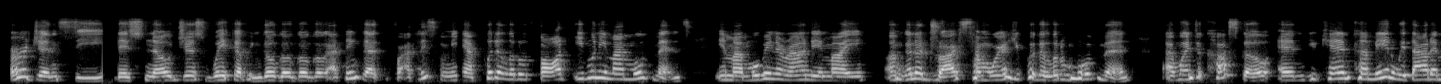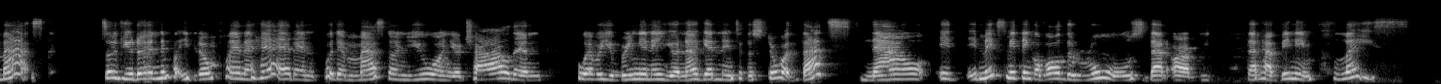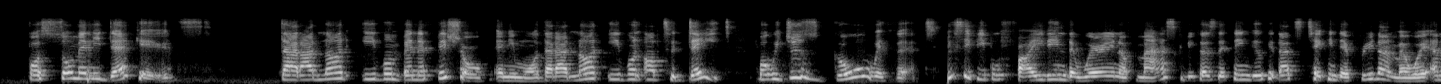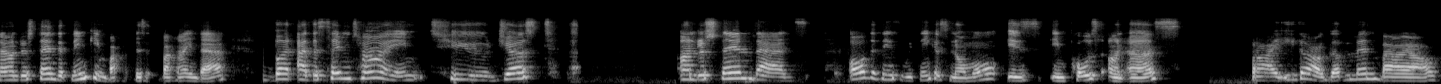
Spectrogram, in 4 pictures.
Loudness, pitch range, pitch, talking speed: -20 LUFS, 195-275 Hz, 235 Hz, 180 wpm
